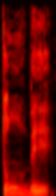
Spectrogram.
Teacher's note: you don't pronounce the m at all so it's really a nazal so it goes in your nose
